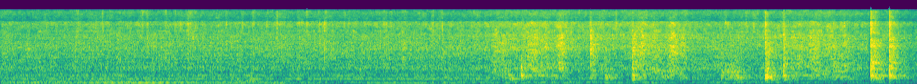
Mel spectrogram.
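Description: Chopped onion, capsicum and garlic sizzling in oil in a frying pan, with tomato and soya sauce just added. From about five seconds in, a steel spoon stirs and scrapes through the pan in several short strokes.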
